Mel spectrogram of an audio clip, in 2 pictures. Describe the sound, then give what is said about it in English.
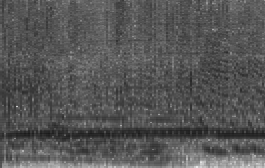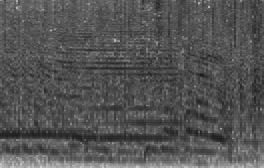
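An audience applauds and cheers steadily for several seconds for a guest on a live show, a dense wash of clapping with crowd noise and a long, sustained high whoop riding over it. “Clap it up one more time for the great Edison.”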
